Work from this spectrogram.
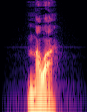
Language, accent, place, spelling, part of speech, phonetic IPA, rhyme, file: German, Germany, Berlin, mauer, adjective, [ˈmaʊ̯ɐ], -aʊ̯ɐ, De-mauer.ogg
- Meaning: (verb) inflection of mauern: 1. first-person singular present 2. singular imperative; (adjective) 1. comparative degree of mau 2. inflection of mau: strong/mixed nominative masculine singular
